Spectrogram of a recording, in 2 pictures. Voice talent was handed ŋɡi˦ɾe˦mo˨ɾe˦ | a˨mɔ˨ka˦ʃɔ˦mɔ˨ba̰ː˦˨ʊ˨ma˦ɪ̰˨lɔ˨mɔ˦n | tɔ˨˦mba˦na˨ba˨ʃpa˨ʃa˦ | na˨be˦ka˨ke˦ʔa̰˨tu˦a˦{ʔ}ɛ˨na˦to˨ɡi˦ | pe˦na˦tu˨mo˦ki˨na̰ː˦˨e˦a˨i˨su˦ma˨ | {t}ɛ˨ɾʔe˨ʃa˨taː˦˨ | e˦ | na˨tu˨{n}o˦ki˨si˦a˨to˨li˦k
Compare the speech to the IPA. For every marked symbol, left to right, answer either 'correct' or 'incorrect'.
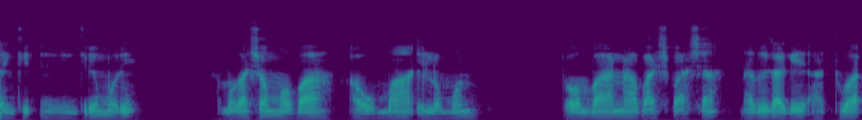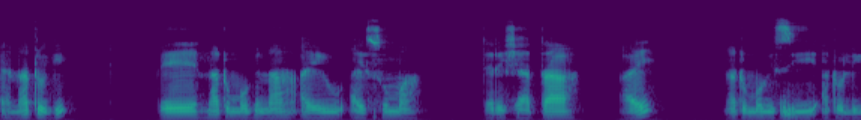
correct, correct, incorrect

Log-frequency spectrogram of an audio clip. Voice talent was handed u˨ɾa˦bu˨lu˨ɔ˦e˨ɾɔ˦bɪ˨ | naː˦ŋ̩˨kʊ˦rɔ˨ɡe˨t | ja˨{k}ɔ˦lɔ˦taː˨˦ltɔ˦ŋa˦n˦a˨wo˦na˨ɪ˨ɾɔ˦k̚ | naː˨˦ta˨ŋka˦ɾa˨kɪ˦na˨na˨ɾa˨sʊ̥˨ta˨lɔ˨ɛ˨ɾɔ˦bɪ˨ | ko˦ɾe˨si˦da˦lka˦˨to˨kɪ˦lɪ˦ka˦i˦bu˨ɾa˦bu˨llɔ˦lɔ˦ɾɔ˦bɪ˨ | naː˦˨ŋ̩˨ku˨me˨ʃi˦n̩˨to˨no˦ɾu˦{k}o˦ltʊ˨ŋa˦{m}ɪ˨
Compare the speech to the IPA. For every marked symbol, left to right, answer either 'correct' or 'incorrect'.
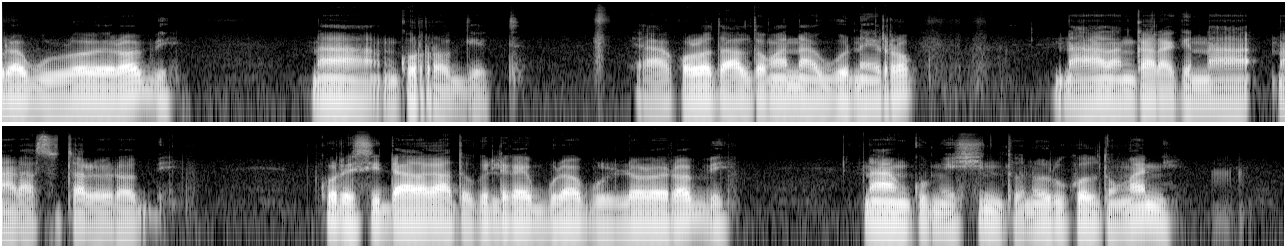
correct, correct, incorrect

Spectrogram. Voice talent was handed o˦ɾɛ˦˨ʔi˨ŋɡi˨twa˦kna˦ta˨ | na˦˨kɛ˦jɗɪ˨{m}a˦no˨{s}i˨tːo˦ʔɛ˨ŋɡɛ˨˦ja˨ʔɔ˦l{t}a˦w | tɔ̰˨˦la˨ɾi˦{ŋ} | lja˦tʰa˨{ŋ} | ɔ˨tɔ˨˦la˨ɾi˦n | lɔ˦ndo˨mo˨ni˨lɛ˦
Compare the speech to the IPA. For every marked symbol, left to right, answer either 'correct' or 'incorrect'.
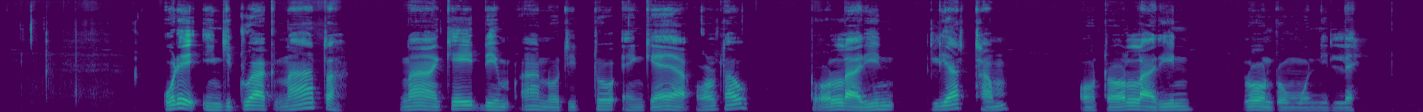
correct, incorrect, correct, incorrect, incorrect

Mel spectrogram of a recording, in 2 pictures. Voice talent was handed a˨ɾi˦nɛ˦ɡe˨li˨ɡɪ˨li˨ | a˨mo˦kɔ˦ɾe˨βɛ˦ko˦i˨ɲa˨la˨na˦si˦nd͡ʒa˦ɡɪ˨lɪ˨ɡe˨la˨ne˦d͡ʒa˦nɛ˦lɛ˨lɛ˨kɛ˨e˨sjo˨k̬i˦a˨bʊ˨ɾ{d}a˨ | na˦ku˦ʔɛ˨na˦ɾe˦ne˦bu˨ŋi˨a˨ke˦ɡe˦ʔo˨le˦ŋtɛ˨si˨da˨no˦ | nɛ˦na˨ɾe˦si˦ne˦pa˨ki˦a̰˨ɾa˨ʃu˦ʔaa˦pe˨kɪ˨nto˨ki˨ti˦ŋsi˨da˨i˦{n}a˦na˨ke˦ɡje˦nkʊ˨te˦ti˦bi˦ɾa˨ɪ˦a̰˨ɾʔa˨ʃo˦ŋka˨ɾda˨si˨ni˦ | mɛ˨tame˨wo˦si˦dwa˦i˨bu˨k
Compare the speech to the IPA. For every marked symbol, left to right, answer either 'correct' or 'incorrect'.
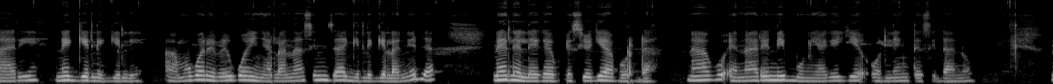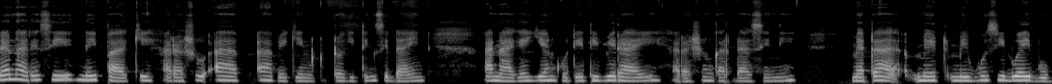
correct, correct

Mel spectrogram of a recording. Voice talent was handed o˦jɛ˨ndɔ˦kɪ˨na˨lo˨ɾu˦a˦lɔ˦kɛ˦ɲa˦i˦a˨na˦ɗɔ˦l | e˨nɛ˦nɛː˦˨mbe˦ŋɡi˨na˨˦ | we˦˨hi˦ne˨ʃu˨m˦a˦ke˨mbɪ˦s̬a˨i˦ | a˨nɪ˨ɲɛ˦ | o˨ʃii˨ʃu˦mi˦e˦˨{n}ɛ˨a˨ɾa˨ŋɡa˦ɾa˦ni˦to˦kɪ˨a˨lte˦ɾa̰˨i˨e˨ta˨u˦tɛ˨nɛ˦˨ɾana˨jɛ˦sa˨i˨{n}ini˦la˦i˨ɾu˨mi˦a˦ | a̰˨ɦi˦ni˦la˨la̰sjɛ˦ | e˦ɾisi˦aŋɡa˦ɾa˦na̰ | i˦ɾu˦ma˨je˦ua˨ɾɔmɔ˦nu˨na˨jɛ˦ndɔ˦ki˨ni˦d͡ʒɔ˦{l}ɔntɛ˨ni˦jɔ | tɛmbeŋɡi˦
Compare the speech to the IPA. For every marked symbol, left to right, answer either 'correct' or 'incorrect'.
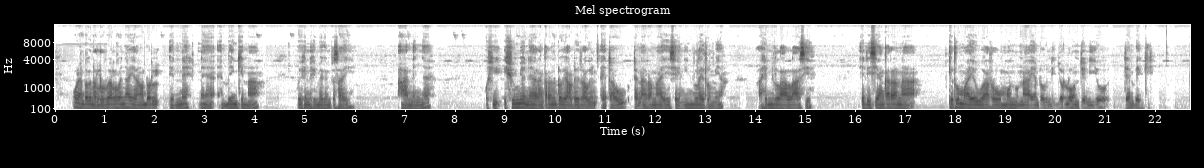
correct, correct, correct

